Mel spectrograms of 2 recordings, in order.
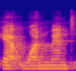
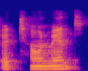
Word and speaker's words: atonement: forgiveness and i know i say at one mint and i do realize it is pronounced atonement uh my husband went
